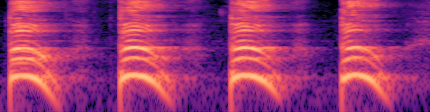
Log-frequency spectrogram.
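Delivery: high, loud gunshot sounds; shouted imitation gunfire; mock gunfire. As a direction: fire off the shots with your voice. Imitating gunfire chasing him.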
